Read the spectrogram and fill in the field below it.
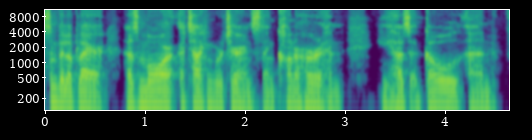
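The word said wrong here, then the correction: Hourihane: I actually realize I've already pronounced his name wrong. He likes to be pronounced uh, Howrahan, not Hurahan.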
